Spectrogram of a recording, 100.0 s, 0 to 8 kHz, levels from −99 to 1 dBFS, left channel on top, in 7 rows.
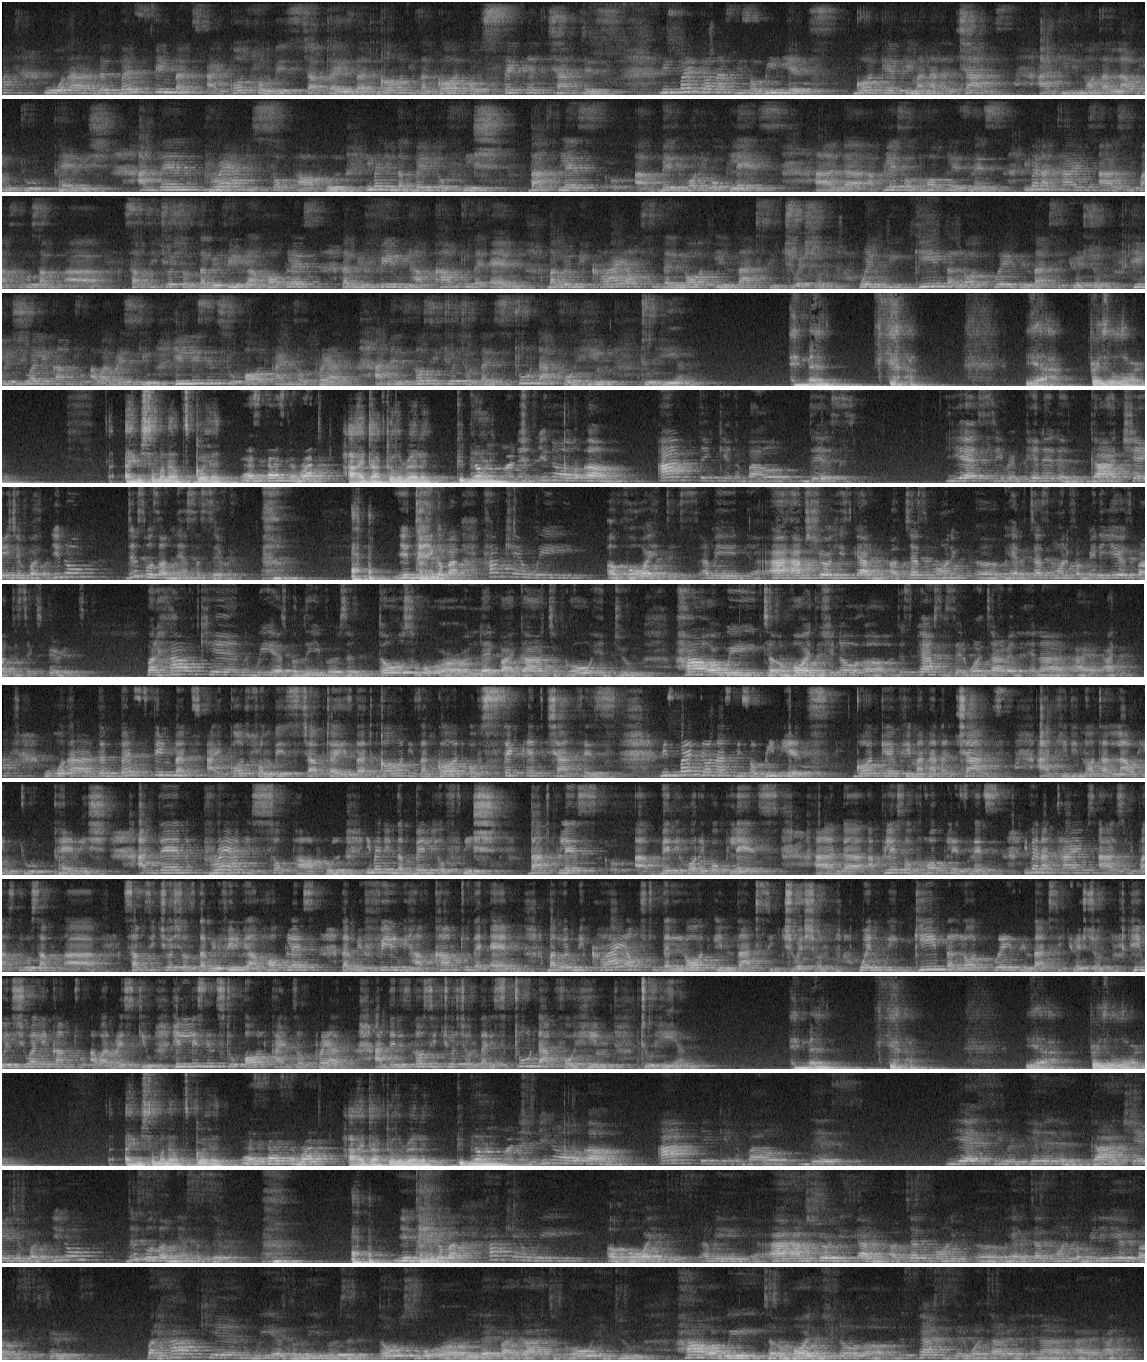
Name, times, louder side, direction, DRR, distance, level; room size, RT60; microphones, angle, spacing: voice 1, 0.0-10.3 10.6-51.5, right 2 dB, 60° right, 8 dB, 5.3 m, -36 dB
voice 2, 52.7-53.3 53.8-54.3 54.9-55.2 55.7-56.1 56.5-57.2 58.7-59.9 61.5-62.6 62.8-63.4 75.8-76.1, left 1 dB, 35° left, 8 dB, 1.6 m, -25 dB
voice 3, 60.1-61.0 62.9-64.9 65.3-67.8 68.9-72.5 73.0-74.3 74.7-75.0 76.3-78.6 79.0-86.6 87.5-99.6, left 2 dB, 50° left, 7 dB, 4.9 m, -32 dB
25.5 x 24.5 x 9.1 m, 0.86 s
head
